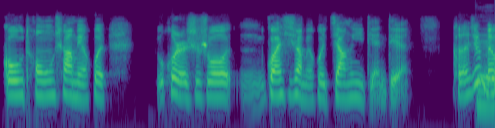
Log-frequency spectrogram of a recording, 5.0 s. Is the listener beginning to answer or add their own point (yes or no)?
yes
